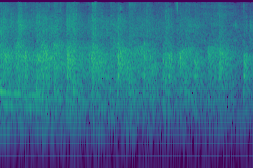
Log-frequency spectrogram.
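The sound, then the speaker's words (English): A crowd applauds steadily for a few seconds in thanks to an organization's board and committees, a dense, even wash of many hands clapping at moderate loudness with no voices standing out. “Let's hear it for our committees.”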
